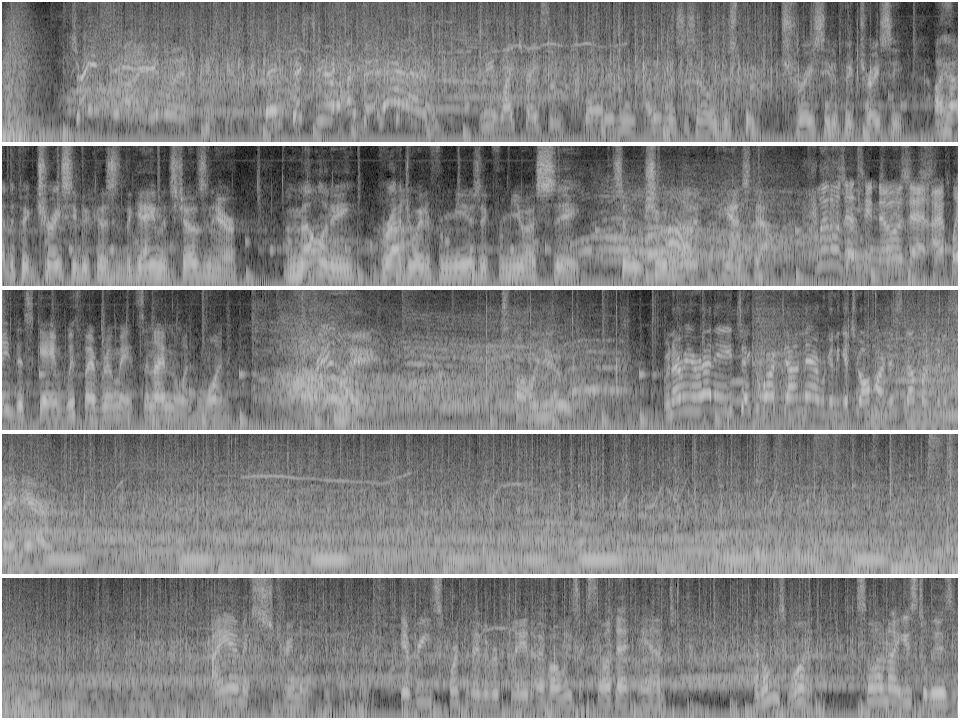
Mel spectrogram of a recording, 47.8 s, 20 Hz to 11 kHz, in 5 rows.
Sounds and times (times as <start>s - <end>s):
Music: 0.0s - 47.8s.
